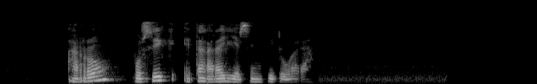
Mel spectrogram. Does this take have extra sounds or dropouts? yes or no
no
